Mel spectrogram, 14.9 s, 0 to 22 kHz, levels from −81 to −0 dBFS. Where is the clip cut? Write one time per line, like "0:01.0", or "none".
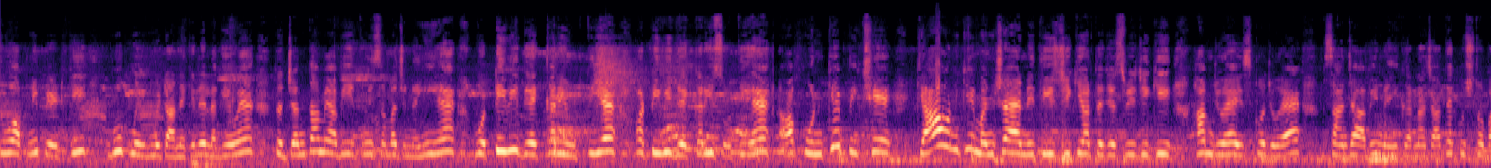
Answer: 0:07.7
